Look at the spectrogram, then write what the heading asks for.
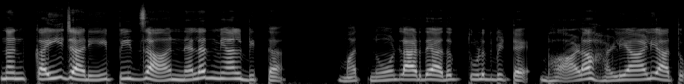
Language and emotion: Kannada, sad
